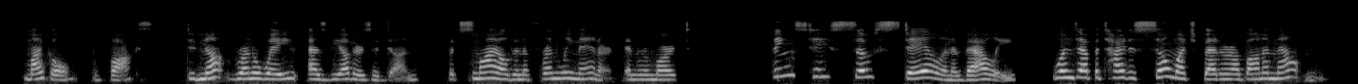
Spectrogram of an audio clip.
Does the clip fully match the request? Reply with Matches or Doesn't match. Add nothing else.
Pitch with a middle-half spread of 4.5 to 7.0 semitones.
Matches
